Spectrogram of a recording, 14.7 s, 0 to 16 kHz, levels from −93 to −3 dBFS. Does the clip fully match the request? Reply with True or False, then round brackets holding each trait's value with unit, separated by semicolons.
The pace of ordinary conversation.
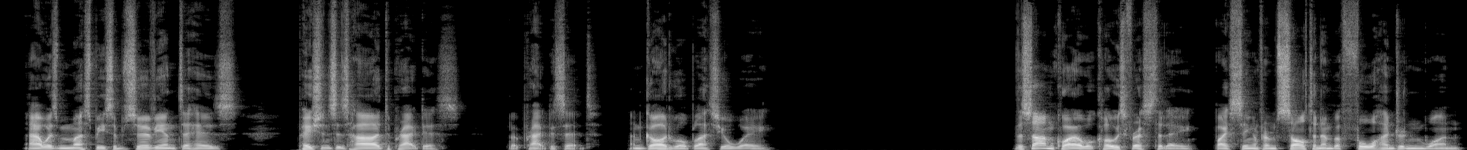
True (150 wpm)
